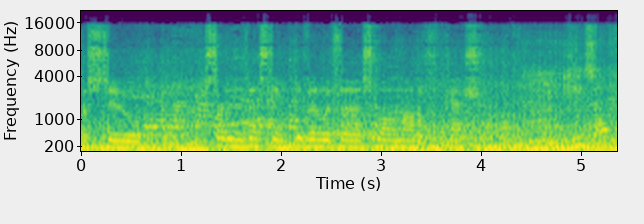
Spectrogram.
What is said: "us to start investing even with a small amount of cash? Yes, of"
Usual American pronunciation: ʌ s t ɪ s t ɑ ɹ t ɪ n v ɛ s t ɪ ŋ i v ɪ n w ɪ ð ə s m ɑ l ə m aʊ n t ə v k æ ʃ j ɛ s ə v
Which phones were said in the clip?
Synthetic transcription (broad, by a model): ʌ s t ɪ s t ɑ ɹ t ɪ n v ɛ s t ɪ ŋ i v ɪ n w ɪ ð ə s m ɑ l ə m aʊ n t ə v k æ ʃ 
